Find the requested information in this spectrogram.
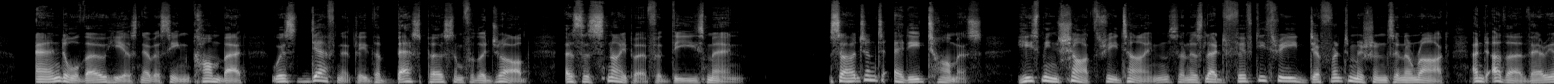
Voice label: Brit War Film

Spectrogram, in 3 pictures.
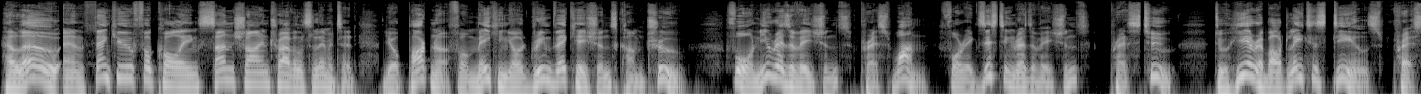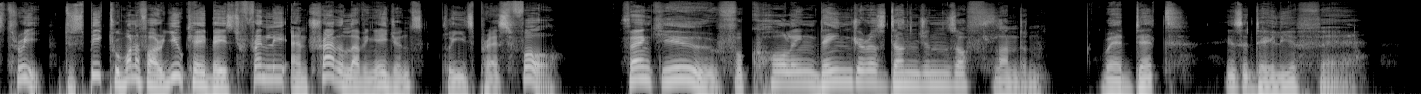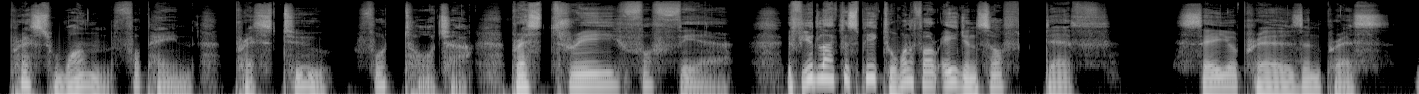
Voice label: English Telephony

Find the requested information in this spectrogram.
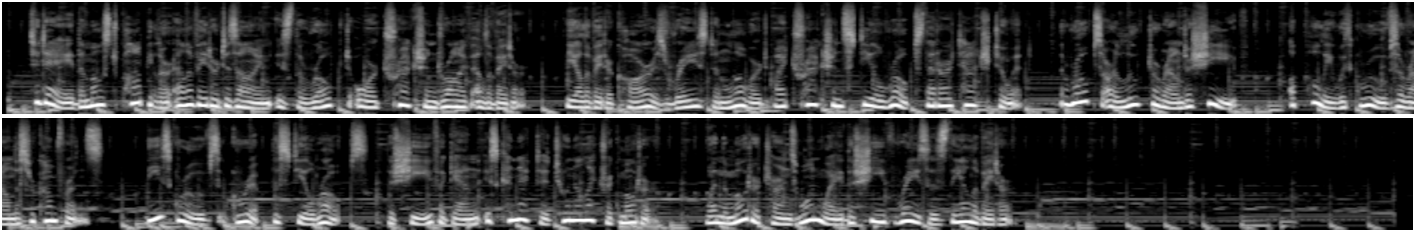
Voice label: Business Presentation

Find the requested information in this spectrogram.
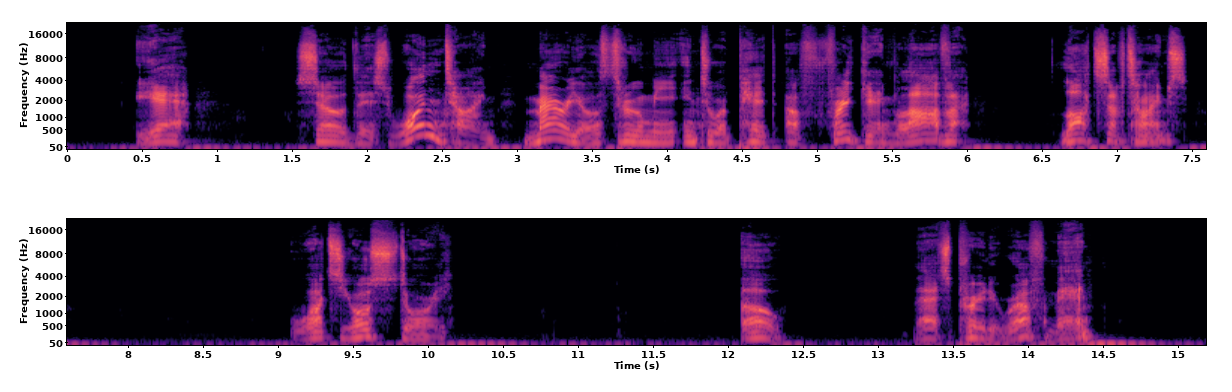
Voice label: Anime character

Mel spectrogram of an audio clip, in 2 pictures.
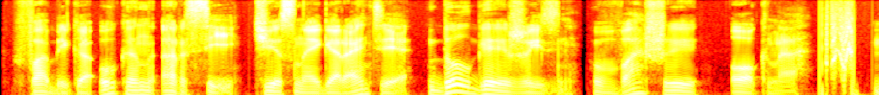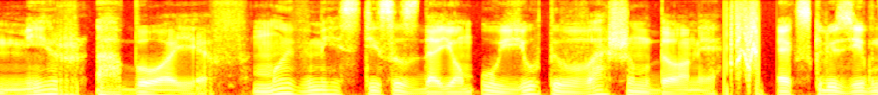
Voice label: Russian no voice processing commercials

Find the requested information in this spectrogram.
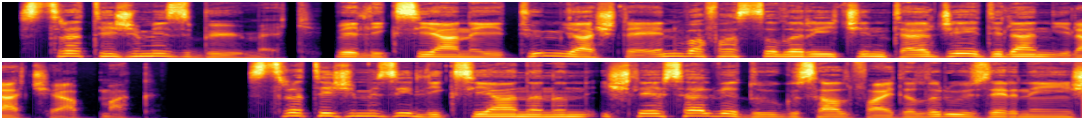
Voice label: E-learning for cardiovascular drug

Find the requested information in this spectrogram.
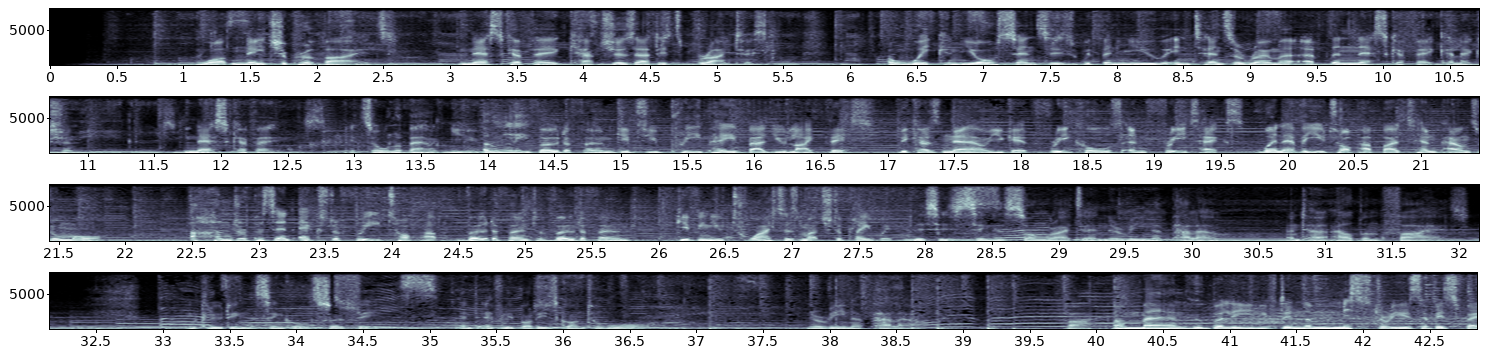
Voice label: Commerical

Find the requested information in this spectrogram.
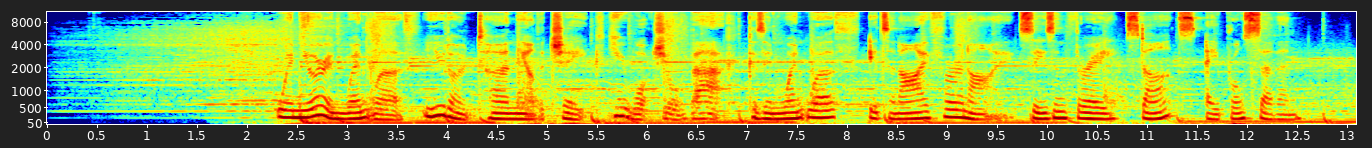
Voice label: TV PROMO

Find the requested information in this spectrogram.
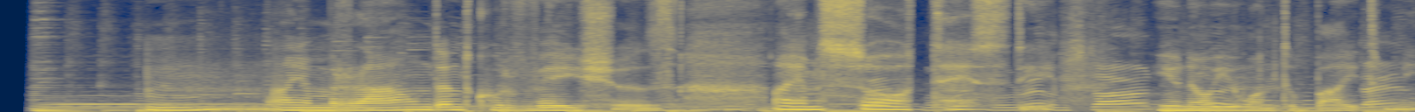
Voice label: Ad; Santa Lucia Galbani

